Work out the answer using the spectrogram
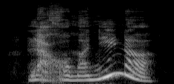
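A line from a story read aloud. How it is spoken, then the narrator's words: Exclaiming. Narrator (French): s'écria Consuelo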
